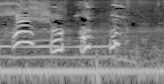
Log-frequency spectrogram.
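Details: Female long-coat German Shepherd puppy giving four short, whiny, arched yelps within about a second, over a steady electrical hum.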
